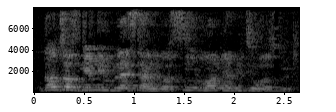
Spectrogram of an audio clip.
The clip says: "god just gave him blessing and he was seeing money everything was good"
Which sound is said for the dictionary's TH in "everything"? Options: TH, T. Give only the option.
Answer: T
